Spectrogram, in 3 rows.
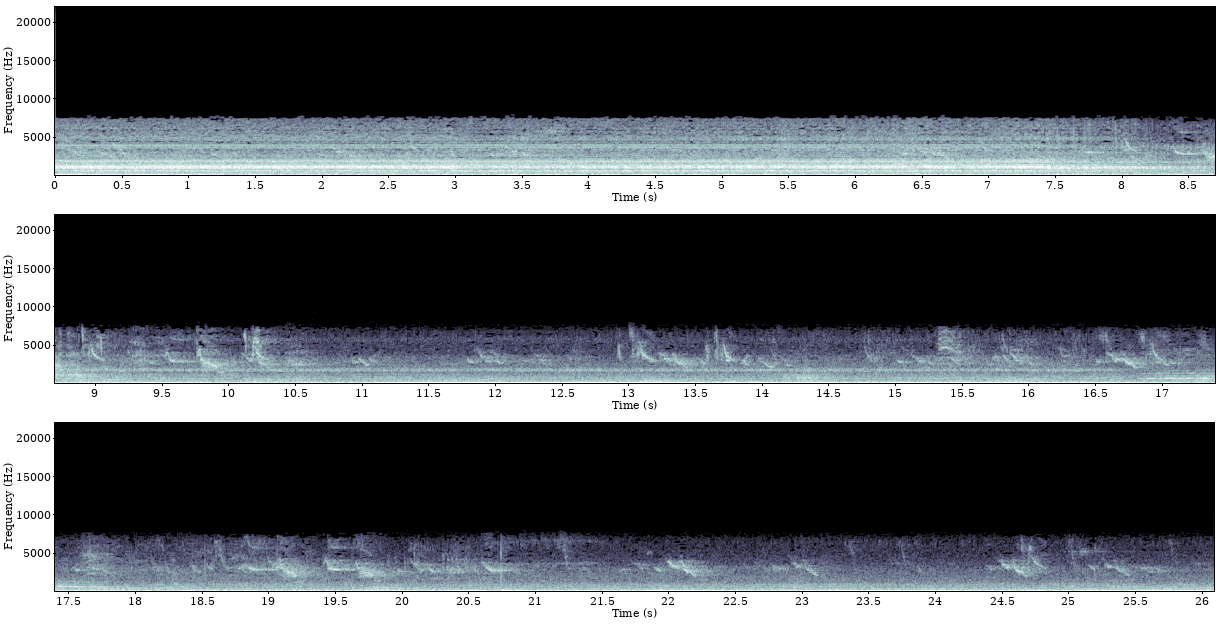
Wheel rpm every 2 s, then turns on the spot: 0, 0, 0, 0, 0, 0, 0, 0, 0, 0, 0, 0, 0.
none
